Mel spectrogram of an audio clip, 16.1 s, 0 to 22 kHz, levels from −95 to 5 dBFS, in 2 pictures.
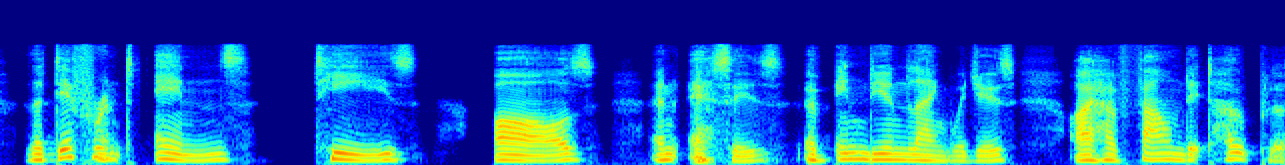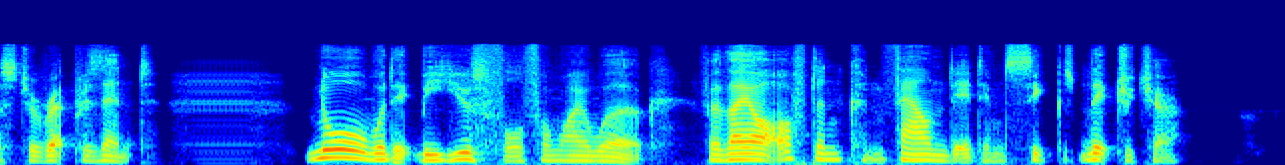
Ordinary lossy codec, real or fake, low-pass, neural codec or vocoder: MP3, 64 kbps; fake; 7.2 kHz; codec, 16 kHz, 0.5 kbps, X-Codec, HuBERT features, trained on LibriSpeech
